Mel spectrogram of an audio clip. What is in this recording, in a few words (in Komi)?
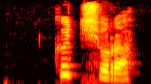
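"кыдзсюрӧ", Komi, female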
